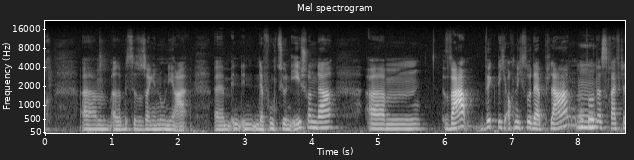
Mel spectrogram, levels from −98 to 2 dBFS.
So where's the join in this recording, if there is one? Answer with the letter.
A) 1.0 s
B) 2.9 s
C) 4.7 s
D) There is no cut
D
